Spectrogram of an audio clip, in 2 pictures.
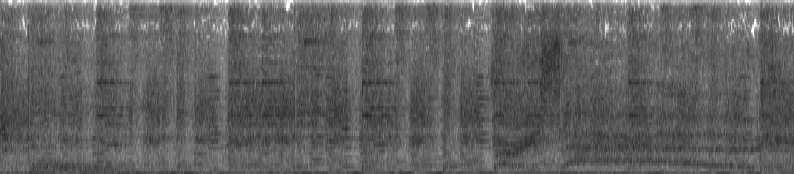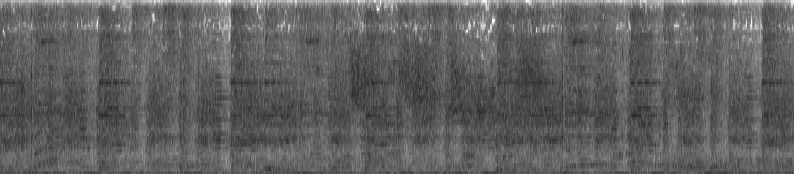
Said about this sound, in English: Songs where they're screaming so loud you can't understand the lyrics. They're all here. Metal Space Radio, playing loud and underground on the Core.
